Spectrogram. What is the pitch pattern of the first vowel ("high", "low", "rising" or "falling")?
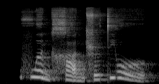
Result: falling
